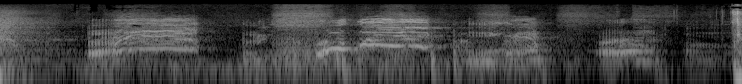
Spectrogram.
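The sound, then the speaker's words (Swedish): Several pigs oink and grunt in a string of short, nasal bursts, moderately loud, with brief pauses between the calls. “Så att man ska sälja grisboxar förstås, för då får man leta upp grisar istället.”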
